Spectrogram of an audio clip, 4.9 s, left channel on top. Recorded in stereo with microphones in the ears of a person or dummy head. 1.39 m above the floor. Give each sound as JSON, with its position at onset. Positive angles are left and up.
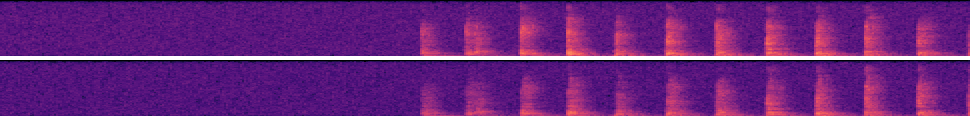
{"t": 2.1, "sound": "running footsteps", "side_deg": 60, "distance_m": 3.0}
